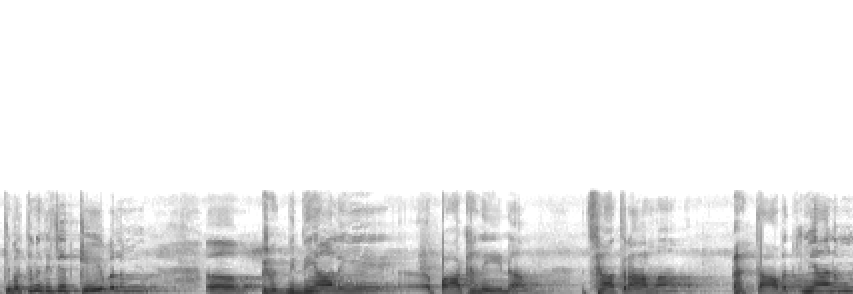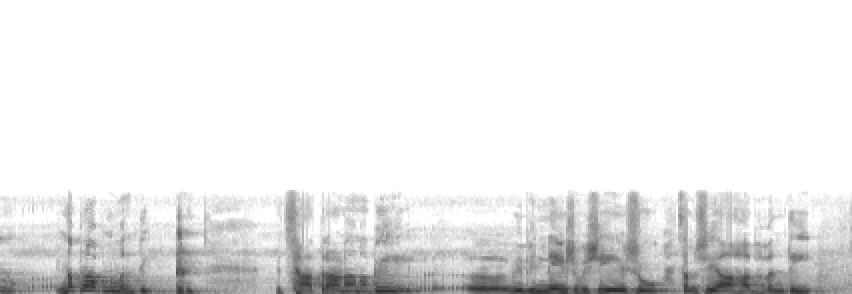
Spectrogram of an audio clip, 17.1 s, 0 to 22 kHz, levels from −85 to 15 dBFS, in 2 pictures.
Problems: none marked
